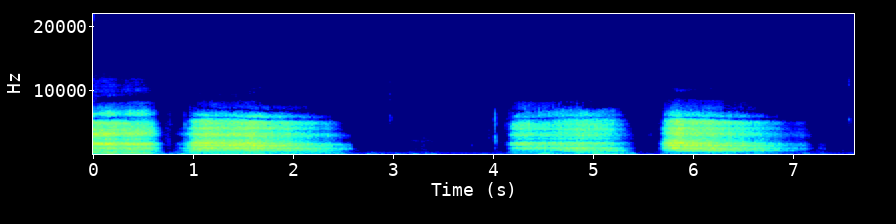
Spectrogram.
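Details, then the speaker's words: Normal breathing over the posterior chest, listened to through a stethoscope for a full respiratory cycle to end expiration: slow, deep, clear breaths in and out with smooth airflow and no wheeze or crackle. "okay so you saw how dr nuttles never prematurely moved her stethoscope you have to wait to the end expiration which you may pick up a wheeze so it's really important"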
